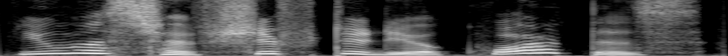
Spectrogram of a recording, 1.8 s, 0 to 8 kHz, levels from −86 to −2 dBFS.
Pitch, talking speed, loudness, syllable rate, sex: 300 Hz, 200 wpm, -16 LUFS, 4.7 syllables/s, female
